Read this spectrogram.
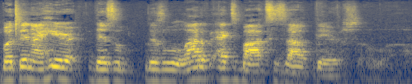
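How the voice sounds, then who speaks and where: A man in his thirties hosting a casual gaming podcast, talking in a profane, joking, animated way. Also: medium pitch, unhurried. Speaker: podcast host. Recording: roomy distant mic with faint noise.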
